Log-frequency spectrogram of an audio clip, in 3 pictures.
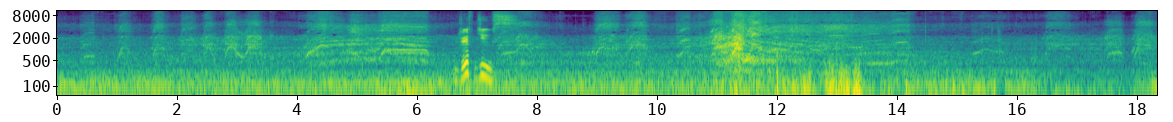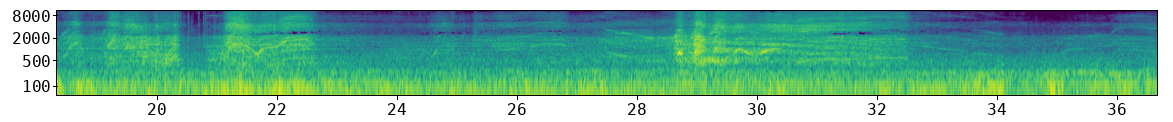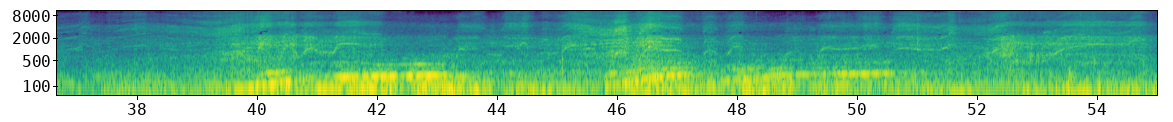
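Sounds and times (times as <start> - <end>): electric motor whining: 0.2 - 55.0.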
